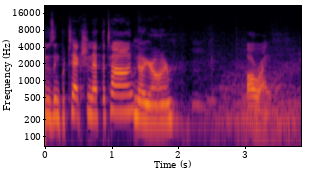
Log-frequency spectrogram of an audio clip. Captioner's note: audience murmurs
